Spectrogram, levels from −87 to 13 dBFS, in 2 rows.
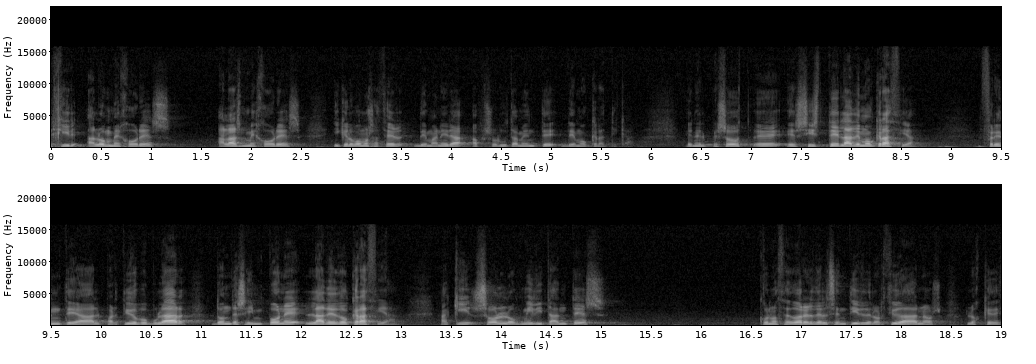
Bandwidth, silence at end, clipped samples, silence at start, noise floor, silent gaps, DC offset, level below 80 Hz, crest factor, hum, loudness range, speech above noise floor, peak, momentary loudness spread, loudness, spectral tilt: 16 kHz; 0 s; under 0.1%; 0 s; -63 dBFS; none; under 0.1%; -60 dBFS; 22 dB; none; 8 LU; 34 dB; -8 dBFS; 16 LU; -29 LUFS; -5.5 dB/octave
